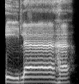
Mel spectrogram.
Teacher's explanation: লামের উপরে খাড়া জবর আছে তাই এই লামকে এক আলিফ টেনে পড়তে হবে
